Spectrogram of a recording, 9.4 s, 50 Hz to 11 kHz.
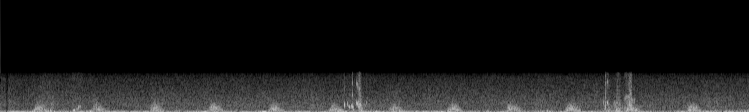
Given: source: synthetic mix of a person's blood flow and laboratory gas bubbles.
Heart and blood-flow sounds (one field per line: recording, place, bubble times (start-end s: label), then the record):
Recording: Doppler ultrasound of blood flow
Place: subclavian vein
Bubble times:
0.52-0.69 s: bubbles
0.88-1.04 s: bubbles
4.28-4.60 s: bubbles
6.82-6.88 s: bubbles
7.50-7.95 s: bubbles
From the record:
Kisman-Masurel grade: 123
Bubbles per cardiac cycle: 1 to 2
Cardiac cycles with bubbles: 10 to 50%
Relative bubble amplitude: loud (0.450 to 0.775)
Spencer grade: 2 (many but less than half of the cardiac periods contain bubble signals, singularly or in groups)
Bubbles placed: anywhere in the cardiac cycle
